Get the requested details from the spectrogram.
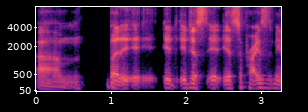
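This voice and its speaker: This is a man speaking. His voice has vocal fry. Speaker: real estate agent. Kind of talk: casual chat.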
